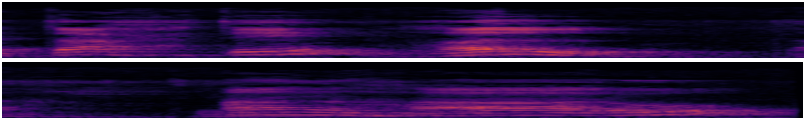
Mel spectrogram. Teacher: تحتی حل انہار، تحتی حل، یہ دیکھیں، یہ ہا جو ہے یہ حلق کے اوپر کے حصے سے نکلتی ہے، تح. اور یہ جو ہا ہے یہ حلق کے نچلے حصے سے نکلتی ہے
